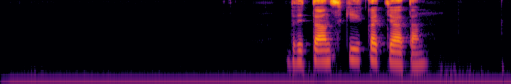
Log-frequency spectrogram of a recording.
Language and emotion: Russian, neutral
